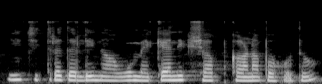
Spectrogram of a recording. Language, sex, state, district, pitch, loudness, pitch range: Kannada, female, Karnataka, Bangalore, 190 Hz, -16 LUFS, 180-205 Hz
